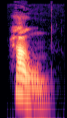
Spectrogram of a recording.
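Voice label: "Hann", Scottish Gaelic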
